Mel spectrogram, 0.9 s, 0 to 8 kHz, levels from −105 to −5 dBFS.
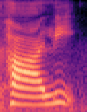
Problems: none marked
